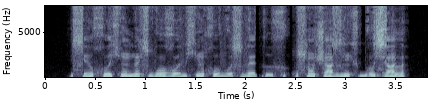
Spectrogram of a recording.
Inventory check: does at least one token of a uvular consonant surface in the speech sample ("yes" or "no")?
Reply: yes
